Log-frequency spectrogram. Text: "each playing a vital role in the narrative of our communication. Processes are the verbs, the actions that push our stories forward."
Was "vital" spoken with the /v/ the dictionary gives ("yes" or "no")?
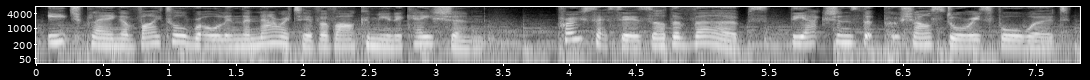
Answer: yes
